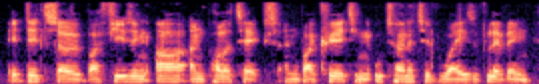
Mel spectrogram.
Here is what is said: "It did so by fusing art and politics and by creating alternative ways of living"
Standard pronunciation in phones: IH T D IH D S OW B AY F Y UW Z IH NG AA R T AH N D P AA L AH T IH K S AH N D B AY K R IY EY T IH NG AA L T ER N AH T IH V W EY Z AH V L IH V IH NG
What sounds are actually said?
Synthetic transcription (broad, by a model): IH T D IH D S OW B AY F Y UW Z IH NG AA R AH N P AA L AH T IH K S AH N B AY K R IY EY T IH NG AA L T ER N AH T IH V W EY Z AH V L IH V IH NG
